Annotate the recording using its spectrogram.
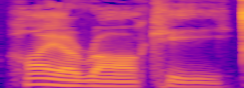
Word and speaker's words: hierarchy: The point is that it's pronounced like the comparative word higher. High, higher. The highest. Higher. Higher. Higher. So there's a hierarchy.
